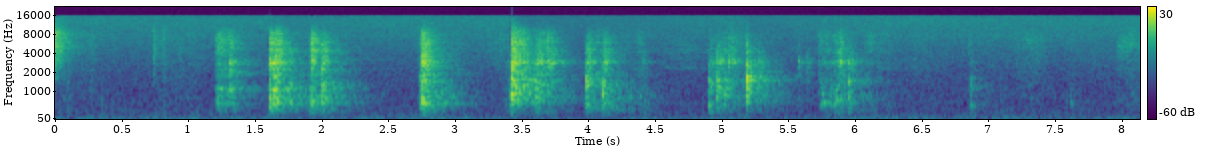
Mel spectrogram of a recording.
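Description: Metal parts of an aluminium-extrusion frame clanking as they are handled and knocked together. There are about ten sharp knocks with a short ringing after each, some in quick pairs, over about six seconds.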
